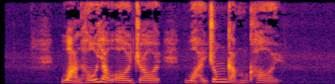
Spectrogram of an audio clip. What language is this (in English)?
Cantonese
